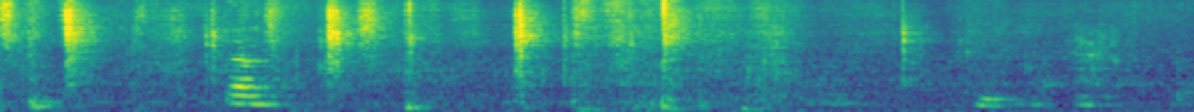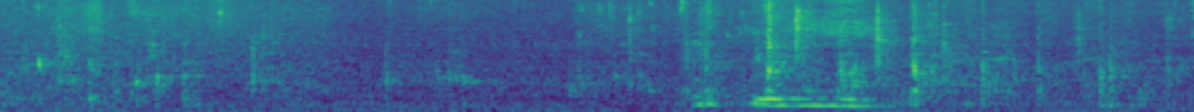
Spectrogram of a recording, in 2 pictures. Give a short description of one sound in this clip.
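A dog whines and grumbles in short, rising and falling bursts.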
